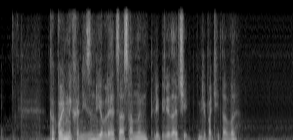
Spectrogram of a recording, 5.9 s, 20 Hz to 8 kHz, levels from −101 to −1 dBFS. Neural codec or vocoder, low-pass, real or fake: codec, 16 kHz in and 24 kHz out, 0.6 kbps, FocalCodec, streaming, 4096 codes; 7.2 kHz; fake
